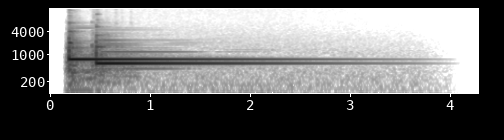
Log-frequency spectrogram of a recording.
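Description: Two-note 'ding-dong' chime: a higher note struck, then a lower one about a quarter-second later, both ringing on and fading away over about three seconds.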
